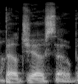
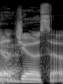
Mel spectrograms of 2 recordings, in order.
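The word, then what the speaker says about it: BelGioioso: It's pronounced Belgioso, but yeah. – Belgioso, okay.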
